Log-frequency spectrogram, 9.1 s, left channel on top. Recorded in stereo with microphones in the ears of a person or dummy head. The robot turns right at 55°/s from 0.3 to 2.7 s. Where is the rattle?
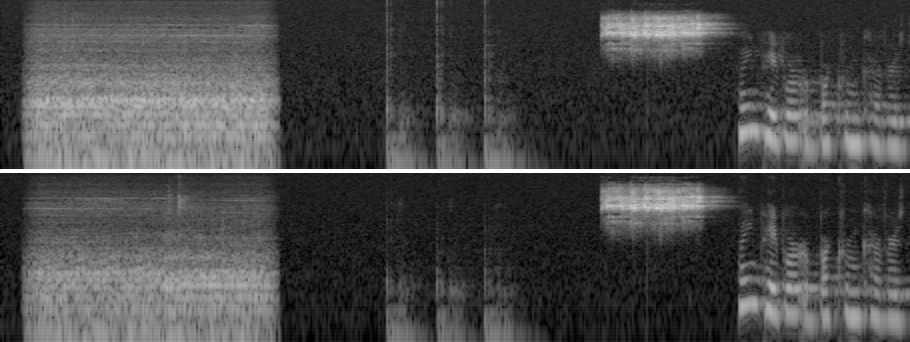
25° right (ahead or behind), 0.8 m.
